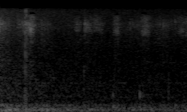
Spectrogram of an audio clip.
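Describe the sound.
Writing on a board during a lecture gives faint, scratchy strokes. A few short marks sound quietly in steady succession.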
